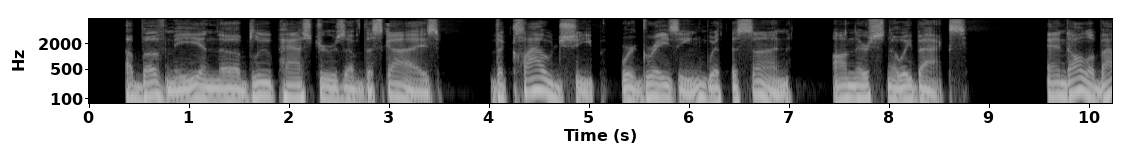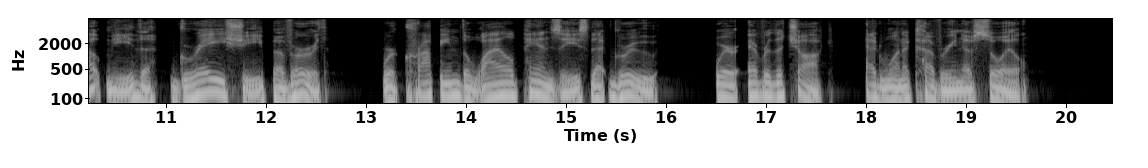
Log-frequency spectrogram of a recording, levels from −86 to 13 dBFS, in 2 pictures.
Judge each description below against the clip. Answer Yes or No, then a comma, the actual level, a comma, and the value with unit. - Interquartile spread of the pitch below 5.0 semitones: No, average, 5.3 semitones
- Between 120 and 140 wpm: Yes, slow, 135 wpm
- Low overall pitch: Yes, low, 100 Hz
